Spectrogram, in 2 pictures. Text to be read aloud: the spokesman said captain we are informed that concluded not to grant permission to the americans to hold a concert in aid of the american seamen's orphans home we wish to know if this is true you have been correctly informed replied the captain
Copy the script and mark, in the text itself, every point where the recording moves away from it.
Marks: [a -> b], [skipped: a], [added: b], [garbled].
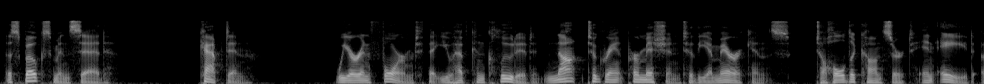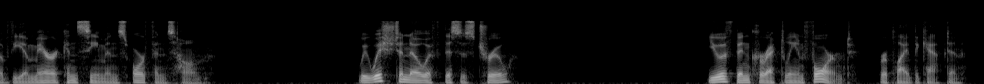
the spokesman said captain we are informed that [added: you have] concluded not to grant permission to the americans to hold a concert in aid of the american seamen's orphans home we wish to know if this is true you have been correctly informed replied the captain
